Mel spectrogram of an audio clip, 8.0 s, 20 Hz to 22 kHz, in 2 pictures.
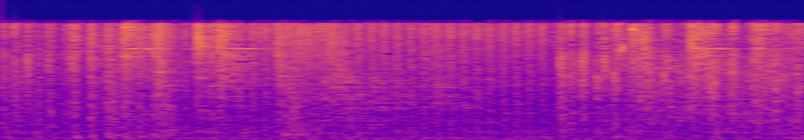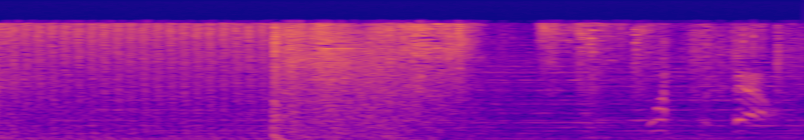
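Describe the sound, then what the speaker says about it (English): Dense battle gunfire from Call of Duty 3: continuous overlapping machine-gun bursts and rifle shots close by, with a sharp crash near the end, while voices shout over the firing. "What the hell? Who's shooting?"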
